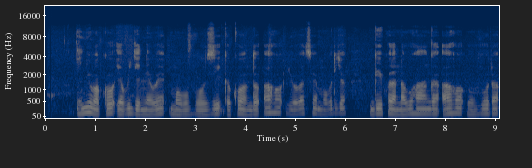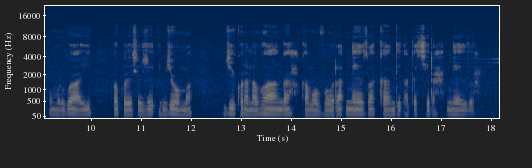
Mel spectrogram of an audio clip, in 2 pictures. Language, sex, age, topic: Kinyarwanda, male, 18-24, health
